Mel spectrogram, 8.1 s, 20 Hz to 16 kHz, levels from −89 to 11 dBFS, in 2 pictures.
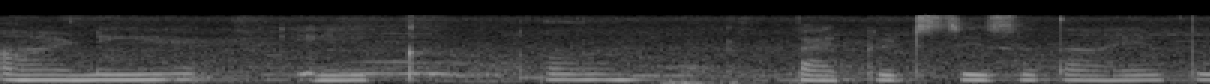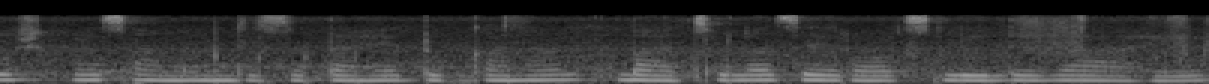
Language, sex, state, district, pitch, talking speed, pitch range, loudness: Marathi, female, Maharashtra, Dhule, 220 Hz, 110 wpm, 210-225 Hz, -35 LUFS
